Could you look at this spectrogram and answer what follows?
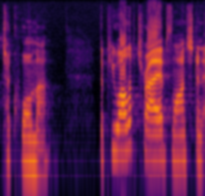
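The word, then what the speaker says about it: Tahoma: the native language of chutti the mountain is pronounced taoma the puip tribes launched an effort several years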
